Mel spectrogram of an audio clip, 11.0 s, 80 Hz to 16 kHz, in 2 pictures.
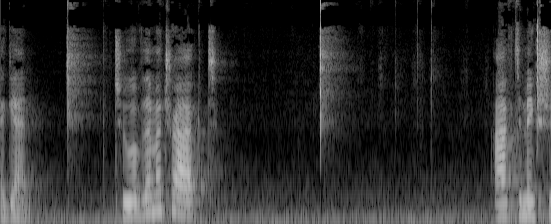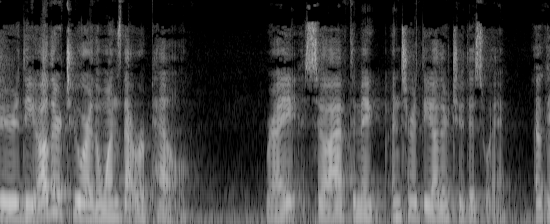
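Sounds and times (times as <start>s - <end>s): magnets snapping together: 0.6s - 1.2s, 3.1s - 4.4s.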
